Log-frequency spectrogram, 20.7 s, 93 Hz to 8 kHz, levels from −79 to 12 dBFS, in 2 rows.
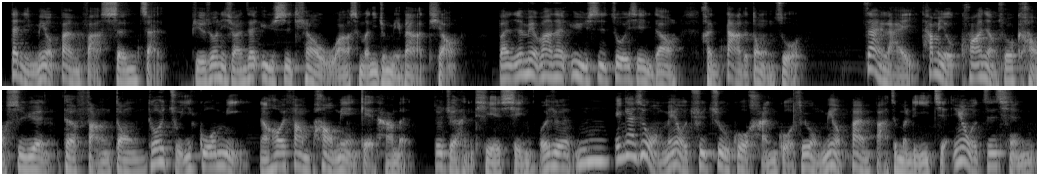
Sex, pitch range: male, 95-140 Hz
